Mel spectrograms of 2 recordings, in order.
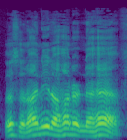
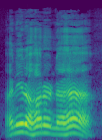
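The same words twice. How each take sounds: First: A touch higher and louder, fast; lightly voiced pushy friend, quick; voiced friend asking for money. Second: Higher and much louder, fast and pushy; insistent demand. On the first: Friend asks narrator for money. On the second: Acted. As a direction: hammer the demand home, urgent. Friend repeats demand for money.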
